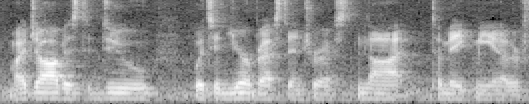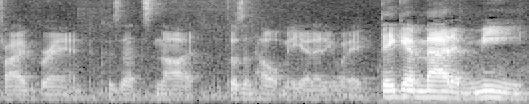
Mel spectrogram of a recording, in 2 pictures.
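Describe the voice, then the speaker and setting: A man's voice: on the low side, steady tone, moderate pace, hardly any pauses. Casual, blunt male lawyer, noisy background. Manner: blunt, informal, repeats and restarts phrases. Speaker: personal injury lawyer. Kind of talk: casual phone advice to a client. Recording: clear background noise.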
